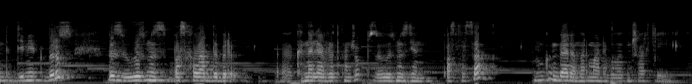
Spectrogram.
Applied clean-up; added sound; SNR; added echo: none; none; none; none.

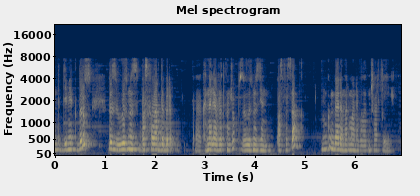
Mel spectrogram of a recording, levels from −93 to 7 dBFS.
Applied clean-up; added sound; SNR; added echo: neural separator model SepFormer DNS4.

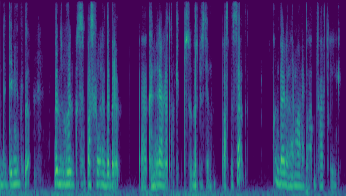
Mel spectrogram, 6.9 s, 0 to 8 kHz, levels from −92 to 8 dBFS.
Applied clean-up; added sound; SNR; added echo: neural diffusion model UNIVERSE++.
